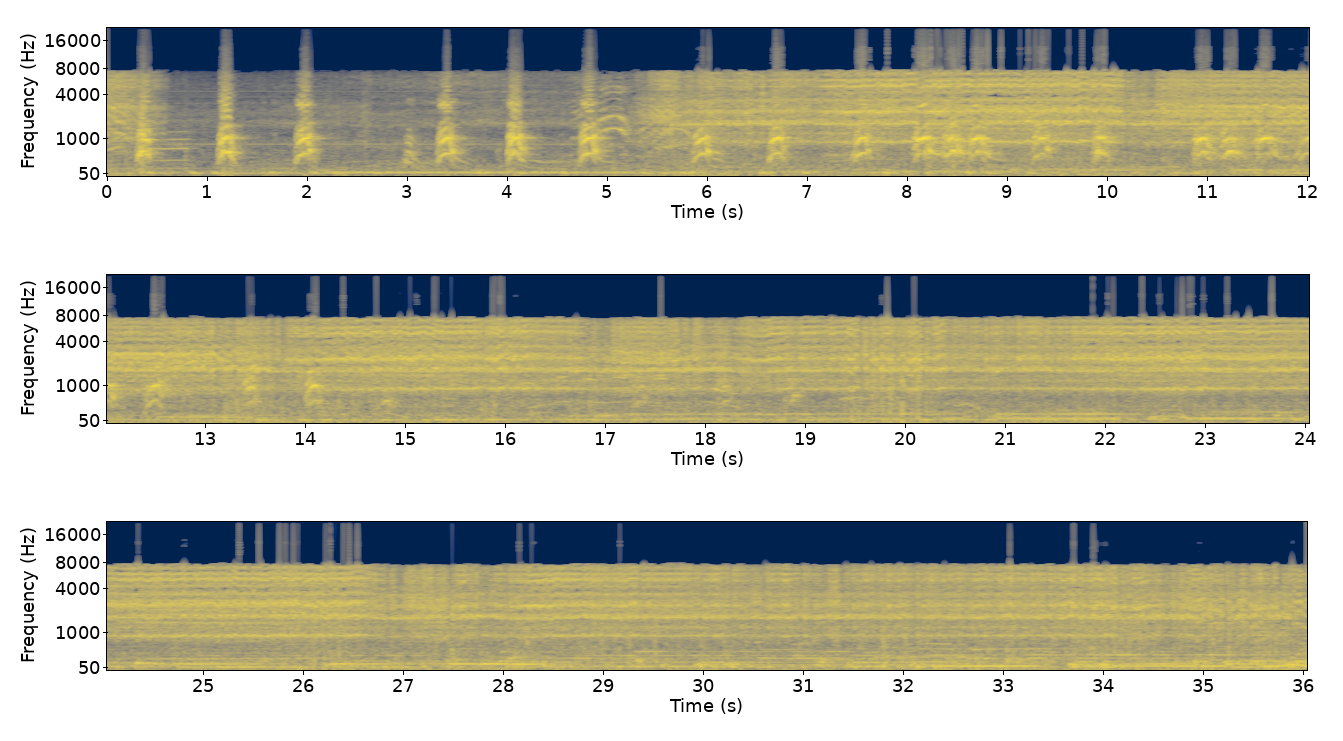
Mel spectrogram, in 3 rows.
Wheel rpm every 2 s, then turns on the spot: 0, 0, 90, 220, 220, 210, 220, 220, 220, 230, 230, 220, 220, 220, 230, 230, 230, 190.
none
